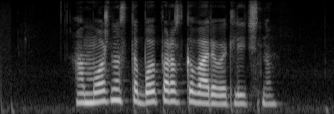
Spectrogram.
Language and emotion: Russian, neutral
